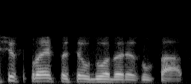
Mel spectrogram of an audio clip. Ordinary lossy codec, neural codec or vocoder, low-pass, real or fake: Opus, 16 kbps; none; 3.6 kHz; real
